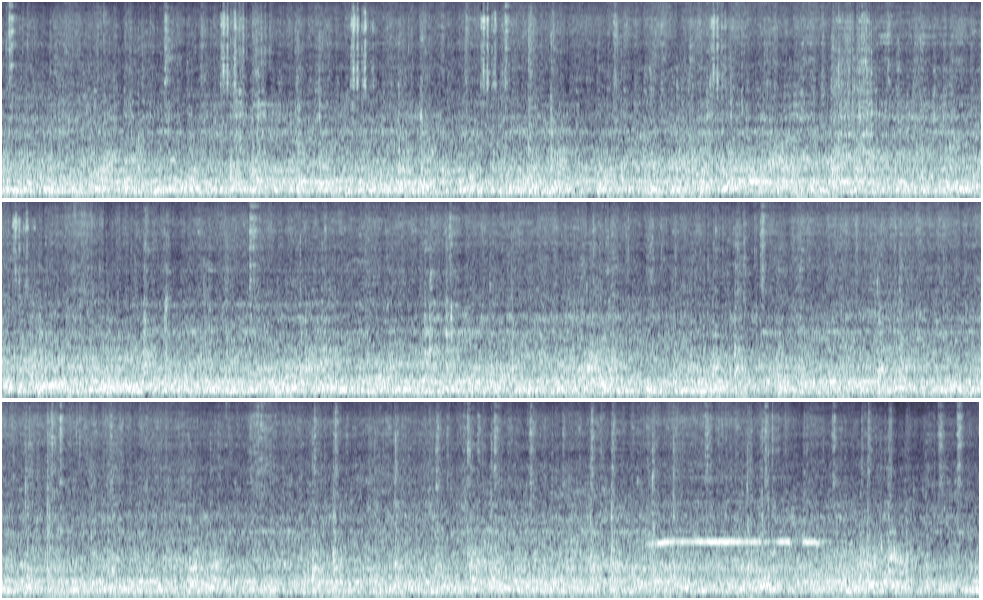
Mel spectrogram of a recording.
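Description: Miniature steam railway train running along narrow-gauge track, heard from on board: a steady rumble of the wheels on the rails with scattered sharp clicks. Near the end a steady high tone sounds for about two seconds.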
